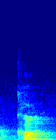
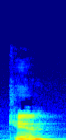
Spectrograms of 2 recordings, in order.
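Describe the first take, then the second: First: The vowel is reduced to a schwa. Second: The vowel is said fully.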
